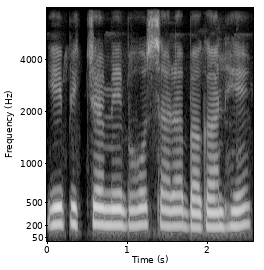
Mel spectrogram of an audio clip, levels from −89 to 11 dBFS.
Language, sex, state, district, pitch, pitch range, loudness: Hindi, female, Arunachal Pradesh, Longding, 205 Hz, 195-215 Hz, -13 LUFS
